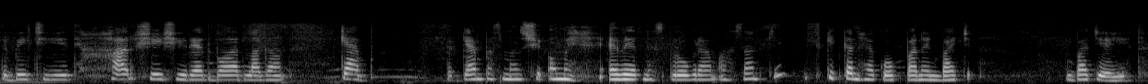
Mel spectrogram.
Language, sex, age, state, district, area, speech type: Kashmiri, female, 18-30, Jammu and Kashmir, Bandipora, rural, spontaneous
